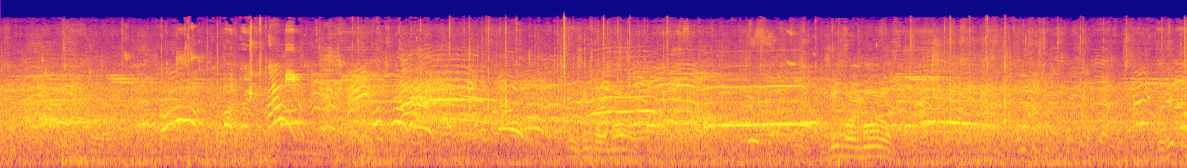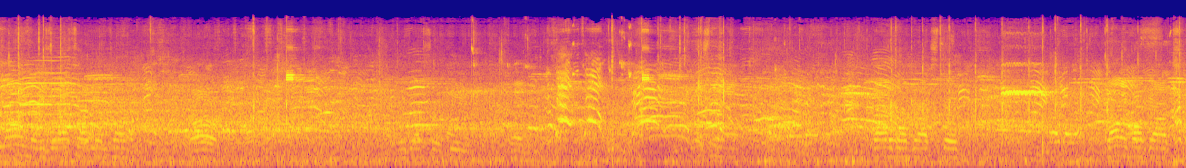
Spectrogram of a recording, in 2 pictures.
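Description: A large crowd chatters and cheers, echoing through a vast hall.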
